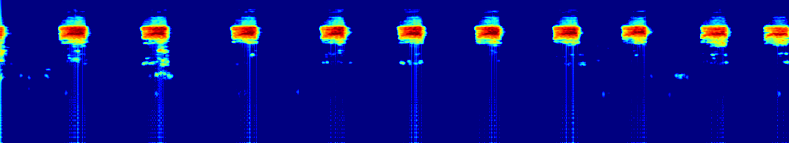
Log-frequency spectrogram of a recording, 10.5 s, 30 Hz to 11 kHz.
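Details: Owl at the nest, 9:54 PM, October 9, 2011, as a bird brought in as prey is eaten inside. Even series of short, quiet hissing bursts roughly once a second, with faint rustling between them.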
